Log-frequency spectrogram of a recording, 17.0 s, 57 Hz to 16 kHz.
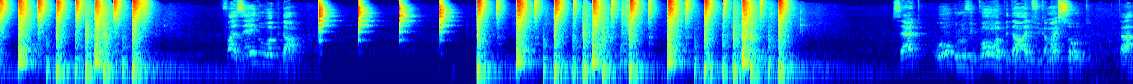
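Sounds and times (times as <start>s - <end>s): drum-kit groove: 0.0s - 2.5s, 4.8s - 12.2s.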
